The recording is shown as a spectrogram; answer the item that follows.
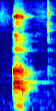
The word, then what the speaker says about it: up: Ang basa diyan is up. So itong letter U, even though letter U ang up, ang pronunciation niya is yung vowel na ah ah.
